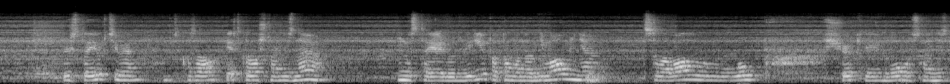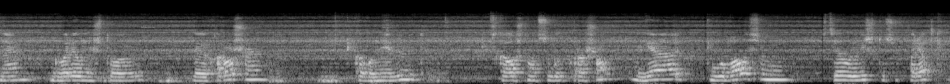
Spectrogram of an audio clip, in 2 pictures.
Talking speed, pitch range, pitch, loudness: 160 wpm, 185-205 Hz, 195 Hz, -16 LUFS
